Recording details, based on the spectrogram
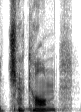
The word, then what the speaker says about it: Chacon: Chacon. Imagine there's an A where the O is, and we'll be okay.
